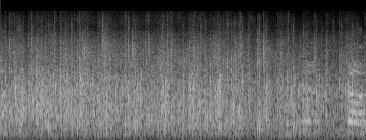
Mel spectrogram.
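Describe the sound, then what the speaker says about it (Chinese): Applause from a gathering in a village setting, a dense continuous patter of clapping hands at moderate distance that holds steady for several seconds. "掌声，掌声。"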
